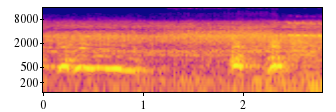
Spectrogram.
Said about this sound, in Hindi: और ये देखो कैसे भौंक रही है अब।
